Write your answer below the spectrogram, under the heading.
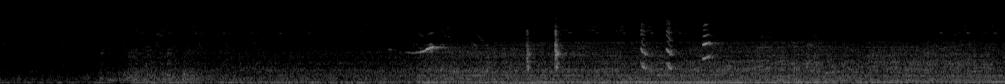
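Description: Alexandrine parakeet giving a few short, sharp calls and chirps between about four and seven seconds in, the first the loudest, over a steady low background hum.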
